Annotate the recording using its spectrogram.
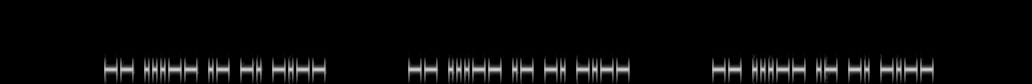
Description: Morse code, heard as a keyed tone, about 32 wpm, 700 Hz. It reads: M3ANY M3ANY M3ANY
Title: DXCC-100 Call Signs - 5 Characters - Repeated 3x - 30wpm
